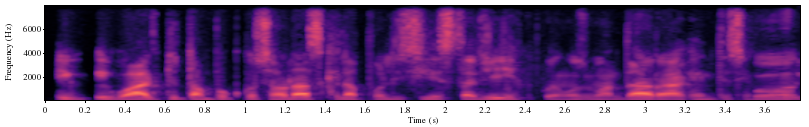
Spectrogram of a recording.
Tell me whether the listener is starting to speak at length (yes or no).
yes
